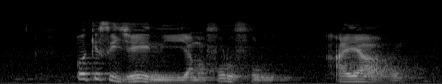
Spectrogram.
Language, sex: Venda, male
